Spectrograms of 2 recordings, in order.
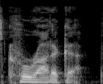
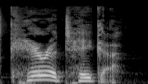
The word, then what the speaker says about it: Karateka: Now, speaking of pronunciations, everybody I know has pronounced the name of this game as Karateka.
